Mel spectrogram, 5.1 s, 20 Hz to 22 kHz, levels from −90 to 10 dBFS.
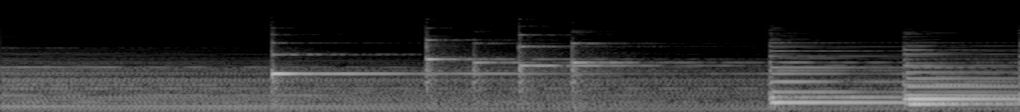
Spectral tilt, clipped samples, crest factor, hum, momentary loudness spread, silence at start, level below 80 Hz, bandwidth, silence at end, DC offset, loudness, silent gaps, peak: -7 dB/octave; under 0.1%; 18 dB; none; 18 LU; 0 s; -54 dBFS; 6.6 kHz; 0 s; under 0.1%; -25 LUFS; none; -8 dBFS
